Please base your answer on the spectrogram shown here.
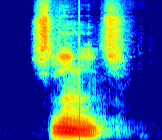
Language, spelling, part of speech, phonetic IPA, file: Polish, ślinić, verb, [ˈɕlʲĩɲit͡ɕ], LL-Q809 (pol)-ślinić.wav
